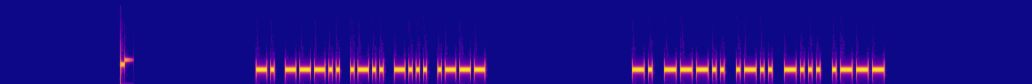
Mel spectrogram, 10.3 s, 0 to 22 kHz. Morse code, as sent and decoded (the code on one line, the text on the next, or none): -. ---.. .-.. -... .--- / -. ---.. .-.. -... .---
N8LBJ N8LBJ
